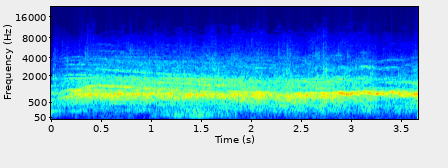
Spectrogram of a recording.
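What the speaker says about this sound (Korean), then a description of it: "여러분 환영의 박수 부탁드립니다" Sustained crowd applause with cheering and whoops from a concert audience at the Bliss Hotel in Weihai, China, loud and dense throughout, welcoming singer Park Hyun on stage.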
